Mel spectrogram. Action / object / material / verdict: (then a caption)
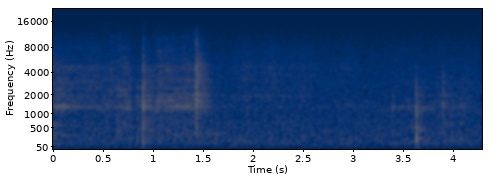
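scrape / thin plastic PET soda bottle / plastic / none. Fingers and nails scratch and squeeze an empty, hollow clear plastic PET Fanta soda bottle with a plastic label and a white cap. Soft crinkling of the thin plastic is broken by a few sharp, bright clicks and crackles, with quiet gaps between them.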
